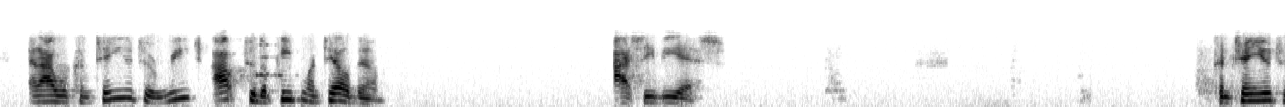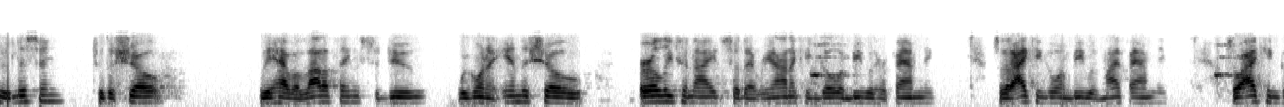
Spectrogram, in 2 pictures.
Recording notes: Tonight Live from California Lock Down. Live-callers.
